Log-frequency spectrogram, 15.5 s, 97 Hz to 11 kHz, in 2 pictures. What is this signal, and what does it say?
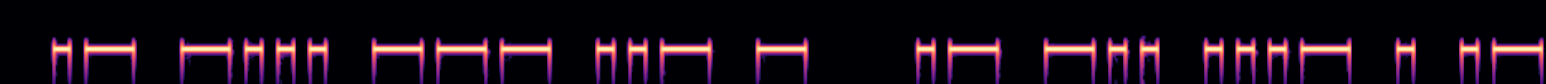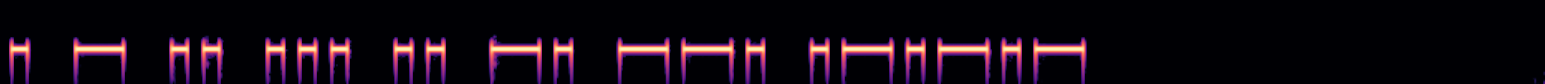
Morse code, heard as a keyed tone, about 15 wpm, 700 Hz. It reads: ABOUT ADVERTISING.
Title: Sentences from Top 1000 Words - Review Part 6 - 15wpm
